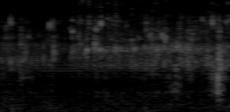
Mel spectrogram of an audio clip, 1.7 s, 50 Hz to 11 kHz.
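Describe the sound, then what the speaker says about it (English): Five thin streams of water trickle steadily into the rock-filled basin of a small Dollar Tree LED tabletop fountain, a soft continuous splashing and dripping heard up close without talk. "has these 5 little streams of water that come down from the top, and they land in this basin"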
